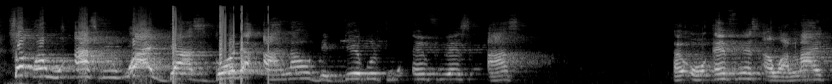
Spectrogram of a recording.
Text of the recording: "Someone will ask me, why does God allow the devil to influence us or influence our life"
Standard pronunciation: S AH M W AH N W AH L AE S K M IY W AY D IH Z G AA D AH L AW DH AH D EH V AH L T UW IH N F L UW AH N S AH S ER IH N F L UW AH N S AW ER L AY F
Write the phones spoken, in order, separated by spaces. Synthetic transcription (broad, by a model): S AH M W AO N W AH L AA S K M IY W AY D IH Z G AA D AH L AW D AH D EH B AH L T UW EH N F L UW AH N S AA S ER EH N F L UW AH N S AW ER L AY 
